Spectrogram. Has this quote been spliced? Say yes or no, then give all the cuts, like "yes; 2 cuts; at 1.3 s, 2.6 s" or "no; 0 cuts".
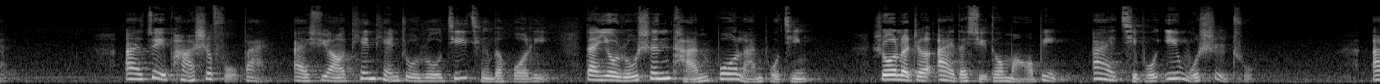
yes; 1 cut; at 8.5 s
